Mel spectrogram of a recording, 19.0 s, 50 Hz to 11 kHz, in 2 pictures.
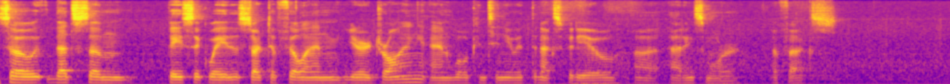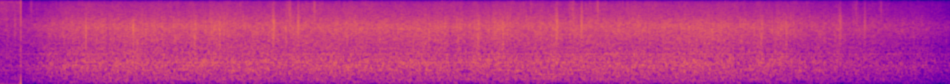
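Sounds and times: steady background hiss: 0:00.0 - 0:19.0.

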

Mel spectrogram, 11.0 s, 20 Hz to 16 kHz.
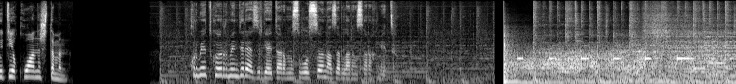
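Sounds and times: electronic theme music with heavy bass: 0:06.2 - 0:11.0.

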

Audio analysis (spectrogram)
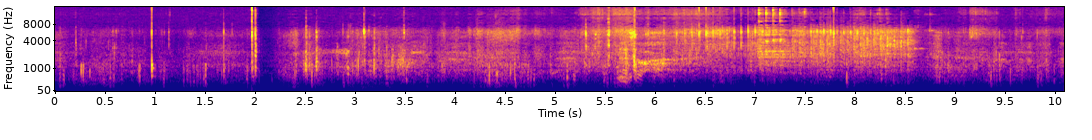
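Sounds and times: dry grass and brush rustling: 0:00.0 - 0:10.0.

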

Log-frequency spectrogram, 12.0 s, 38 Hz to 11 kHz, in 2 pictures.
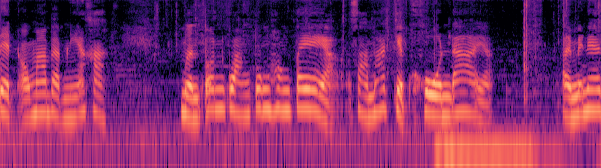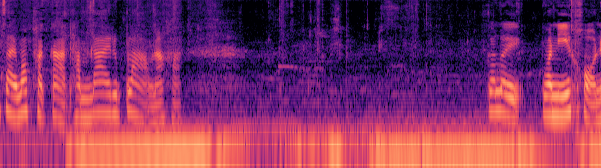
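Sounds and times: low steady rumble: 0:02.2 - 0:12.0
leaf stalk clicks and rustles: 0:08.7 - 0:10.8.

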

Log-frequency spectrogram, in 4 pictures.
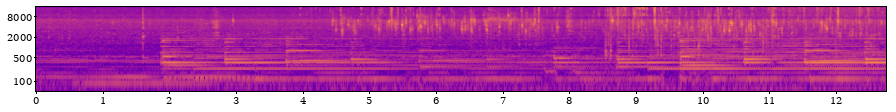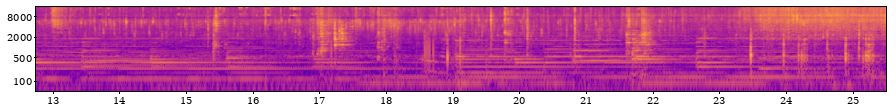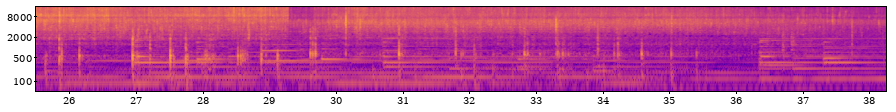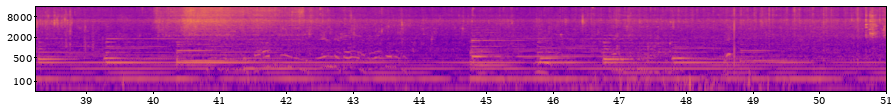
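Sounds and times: food sizzling in hot oil: 0:00.0 - 0:51.0
melody: 0:00.0 - 0:51.0
wooden spatula scraping a pot: 0:23.4 - 0:35.6.

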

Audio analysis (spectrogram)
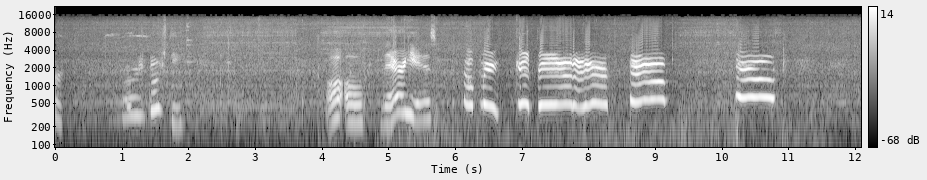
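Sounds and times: child wailing: 0:07.5 - 0:09.2, 0:10.2 - 0:10.9.

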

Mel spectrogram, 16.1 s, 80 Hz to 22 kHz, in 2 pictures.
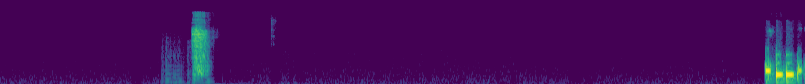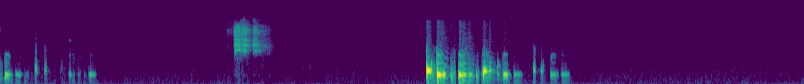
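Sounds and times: electronic jingle: 0:07.7 - 0:08.2.

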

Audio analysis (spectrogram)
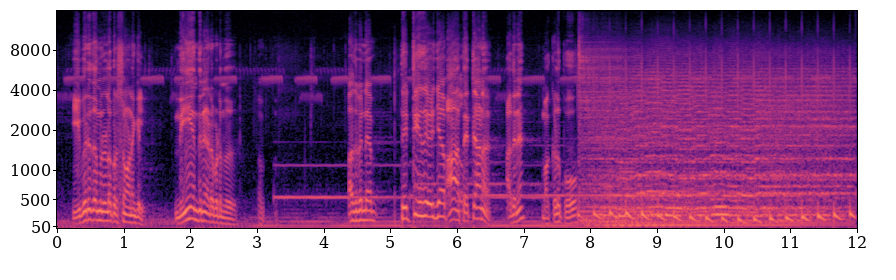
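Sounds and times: crickets chirping: 0:00.0 - 0:10.2.

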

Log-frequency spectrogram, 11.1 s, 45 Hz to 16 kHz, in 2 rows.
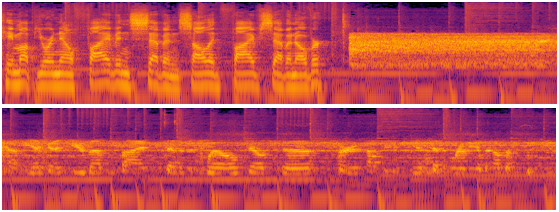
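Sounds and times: radio receiver hiss: 0:03.4 - 0:11.0
steady low hum: 0:03.5 - 0:11.0
thin voice over radio: 0:05.0 - 0:11.0.

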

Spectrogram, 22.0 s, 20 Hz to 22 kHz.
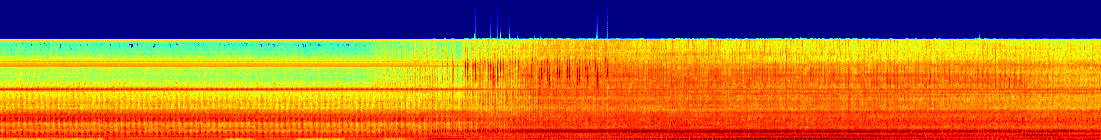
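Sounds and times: router spindle motor hum: 0:00.0 - 0:22.0.

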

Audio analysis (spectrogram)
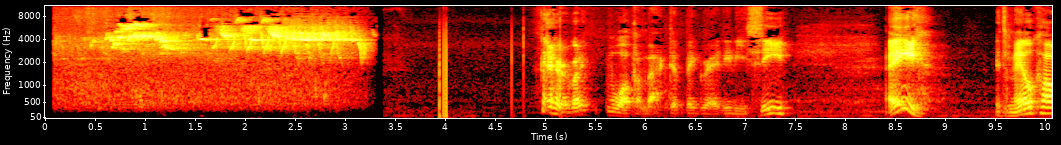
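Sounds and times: bird chirping: 0:00.1 - 0:03.4.

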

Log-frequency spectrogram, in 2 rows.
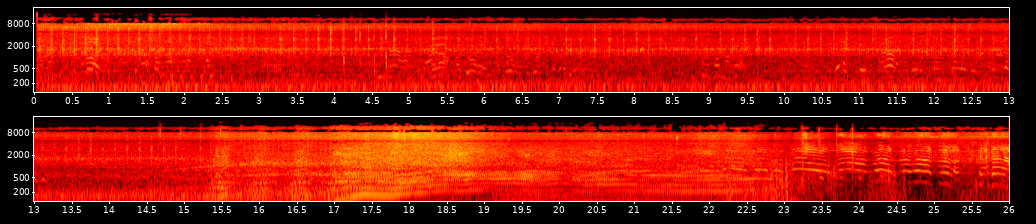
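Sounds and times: diesel engine revving under load: 0:00.0 - 0:23.2.

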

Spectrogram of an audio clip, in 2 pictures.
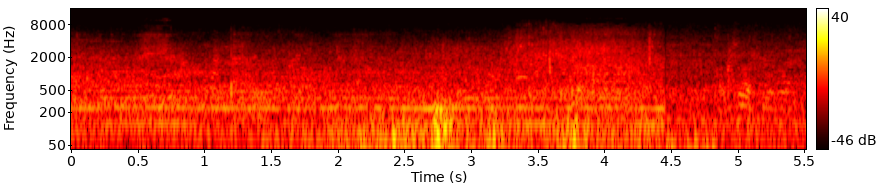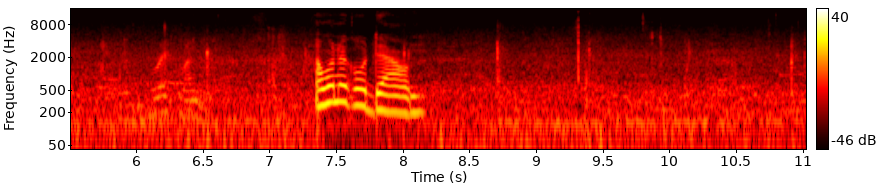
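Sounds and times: low motor hum: 0:00.0 - 0:07.4
water noise: 0:00.0 - 0:11.0
wind: 0:00.0 - 0:11.0.

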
